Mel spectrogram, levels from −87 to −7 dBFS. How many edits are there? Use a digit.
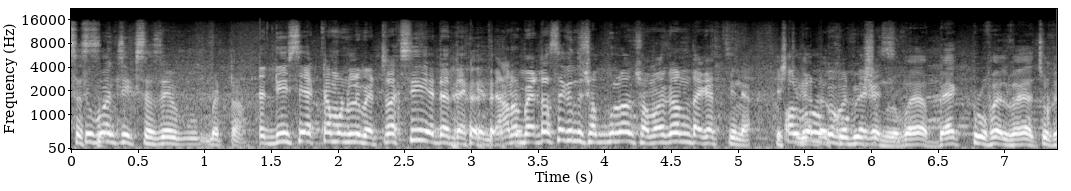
1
